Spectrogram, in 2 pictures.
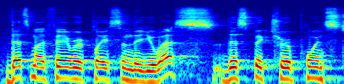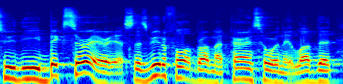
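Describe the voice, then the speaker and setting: A man presents to a meetup crowd. He is self-deprecating and casual, often tags his points with a quick "right?" and restarts his sentences as he goes. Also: medium pitch, darkish tone. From Serbia. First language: Hungarian. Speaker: presenter at user group meetup. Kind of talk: conference talk with slides.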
